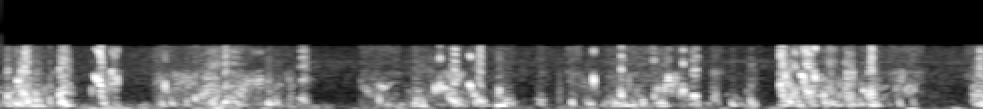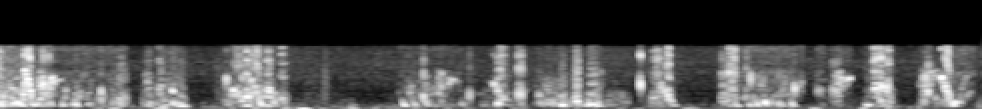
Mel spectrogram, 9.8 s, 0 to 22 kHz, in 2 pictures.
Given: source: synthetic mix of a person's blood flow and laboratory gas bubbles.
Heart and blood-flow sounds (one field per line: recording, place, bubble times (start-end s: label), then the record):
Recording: Doppler ultrasound of blood flow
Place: subclavian vein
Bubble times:
0.00-0.62 s: bubbles
0.76-1.59 s: bubbles
1.80-2.60 s: bubbles
2.67-2.74 s: bubbles
2.82-3.80 s: bubbles
3.90-4.62 s: bubbles
4.83-5.56 s: bubbles
5.61-5.89 s: bubbles
6.01-6.38 s: bubbles
6.90-8.06 s: bubbles
8.11-8.32 s: bubbles
8.48-8.93 s: bubbles
8.98-9.18 s: bubbles
9.22-9.40 s: bubbles
9.49-9.79 s: bubbles
From the record:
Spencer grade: 4 (maximum detectable bubble signal sounding continuously throughout systole and diastole of every cardiac period, and overriding the amplitude of the normal cardiac signals)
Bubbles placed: anywhere in the cardiac cycle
